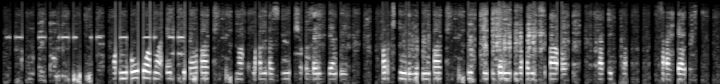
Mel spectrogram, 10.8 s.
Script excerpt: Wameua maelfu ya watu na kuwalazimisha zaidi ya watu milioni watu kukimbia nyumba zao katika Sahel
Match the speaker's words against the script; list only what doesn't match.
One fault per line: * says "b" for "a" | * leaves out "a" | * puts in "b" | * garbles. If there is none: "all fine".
all fine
